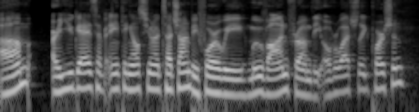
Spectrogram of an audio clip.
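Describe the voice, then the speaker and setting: A man speaks at a very fast pace in a playful tone, his pitch varying in an ordinary way. The recording is very clean, with a silent background. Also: medium pitch for a man. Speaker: podcast host. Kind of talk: casual banter podcast chat. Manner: joking, playful.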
